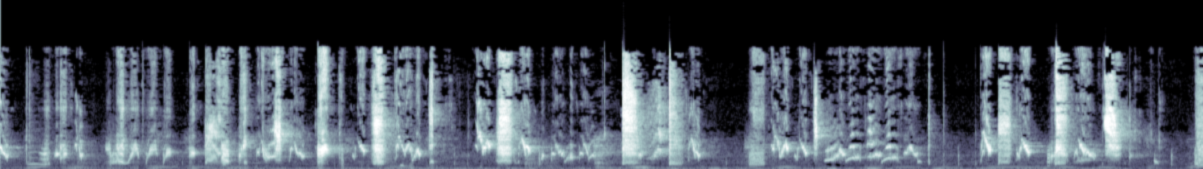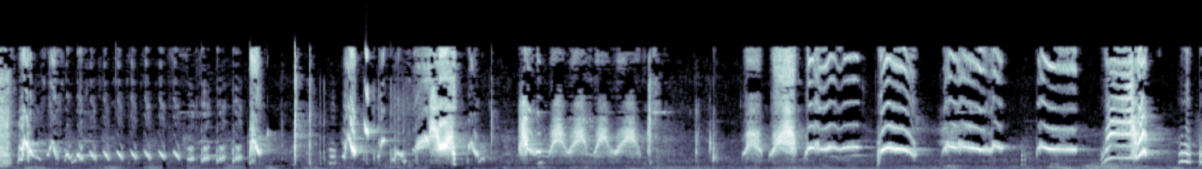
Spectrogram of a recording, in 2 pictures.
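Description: Budgerigar chattering and warbling without a break: a run of squawks, chirps and rapid trills, with clearer whistled calls near the end.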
